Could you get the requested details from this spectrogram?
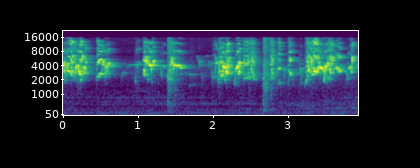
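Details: Unpaired fighter lovebird, Bukittinggi, West Sumatra, in gacor orkestra song: harsh, squeaky chatter phrases with a few sharp clicks, in uneven bursts.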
